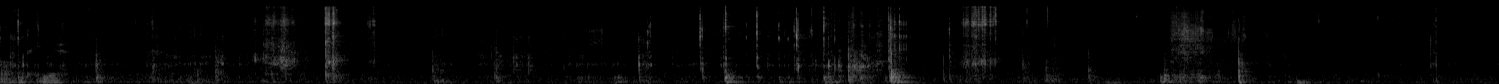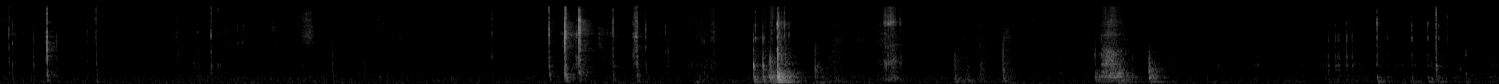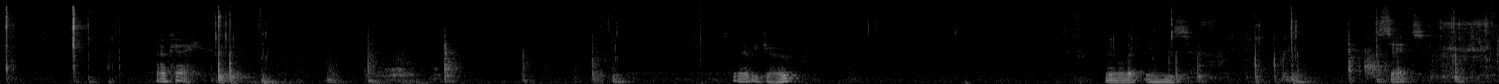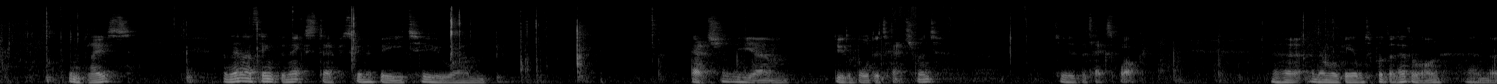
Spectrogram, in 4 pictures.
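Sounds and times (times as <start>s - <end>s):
card rustling: 40.5s - 45.9s, 53.4s - 58.8s.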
